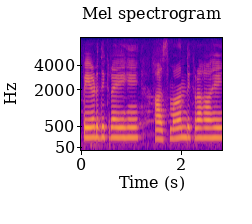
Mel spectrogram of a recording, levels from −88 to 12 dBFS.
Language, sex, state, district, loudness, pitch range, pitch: Hindi, female, Madhya Pradesh, Bhopal, -15 LUFS, 230-235 Hz, 235 Hz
